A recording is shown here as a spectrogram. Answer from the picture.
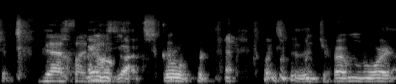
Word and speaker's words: Einsatzgruppen: First important, you have to learn how to pronounce it. Yes, I know. Einsatzgruppen, which is the German word.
